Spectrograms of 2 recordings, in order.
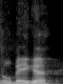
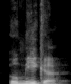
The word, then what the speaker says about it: Omega: All the breaking news on Omega, which by the way, that's how it's pronounced, Omega. Except if you're James Bond and he pronounces it Omega.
